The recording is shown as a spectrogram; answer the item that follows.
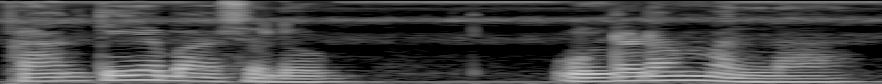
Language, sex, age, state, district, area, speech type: Telugu, male, 18-30, Andhra Pradesh, Eluru, urban, spontaneous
